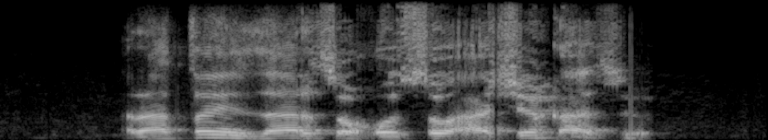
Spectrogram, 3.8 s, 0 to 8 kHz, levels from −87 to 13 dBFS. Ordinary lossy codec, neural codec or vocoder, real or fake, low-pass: Opus, 16 kbps; none; real; 7.2 kHz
